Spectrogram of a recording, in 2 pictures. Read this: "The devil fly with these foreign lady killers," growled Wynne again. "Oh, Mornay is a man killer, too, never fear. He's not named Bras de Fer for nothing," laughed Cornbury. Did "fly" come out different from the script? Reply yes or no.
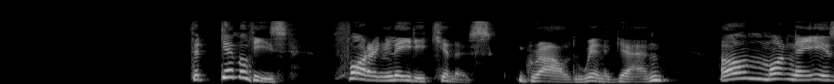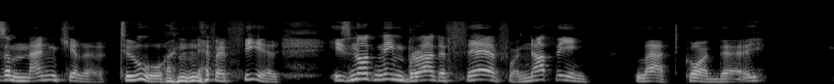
yes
